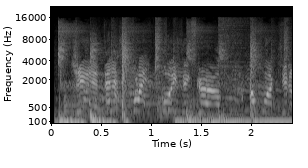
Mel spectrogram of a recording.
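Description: Opening of a hip hop track: a man's voice over a beat with a deep bass line.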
